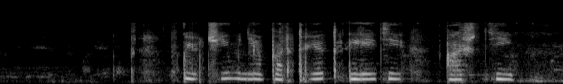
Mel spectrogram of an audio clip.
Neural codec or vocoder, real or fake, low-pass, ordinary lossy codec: vocoder, 22.05 kHz, 80 mel bands, HiFi-GAN; fake; 7.2 kHz; AAC, 32 kbps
